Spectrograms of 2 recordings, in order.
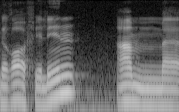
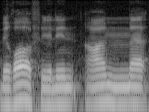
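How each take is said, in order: Both takes have the same delivery.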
